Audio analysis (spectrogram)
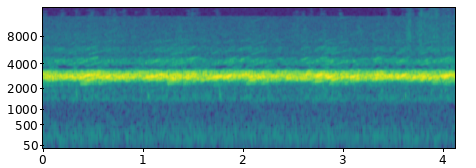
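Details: North Carolina spring peeper frogs in full chorus, a continuous piercing high-pitched trill of many overlapping peeps at a constant pitch, steady in loudness, over a soft low hiss.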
